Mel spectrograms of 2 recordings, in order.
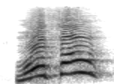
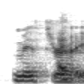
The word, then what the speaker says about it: Mithra: Martha? Did I say it correctly this time? Mithra, yeah. Mithra. I keep getting it right and then wrong.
